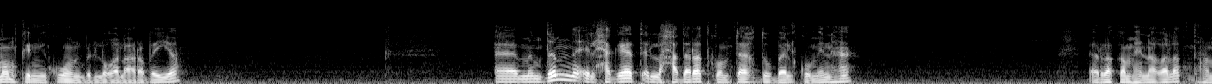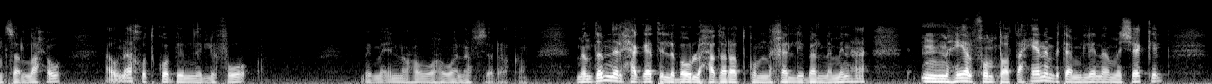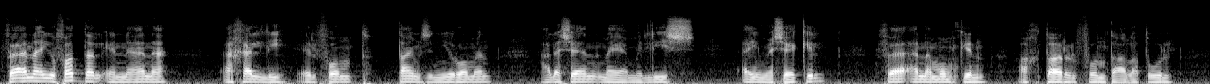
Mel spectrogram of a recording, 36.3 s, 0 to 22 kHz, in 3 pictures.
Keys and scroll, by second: 0.0-2.5 typing, 34.7-36.0 typing.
